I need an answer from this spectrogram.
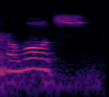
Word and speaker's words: robots: Por ejemplo, en robots. Es aguda, miren, es aguda, ¿no? Robots. No decimos robots, sino robots, snobs.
